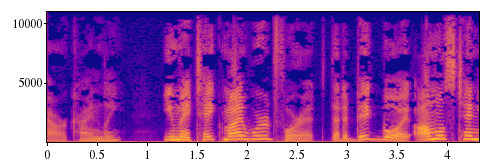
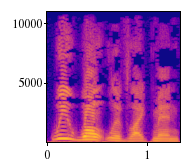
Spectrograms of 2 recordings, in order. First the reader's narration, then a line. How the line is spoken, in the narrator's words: cried both boys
